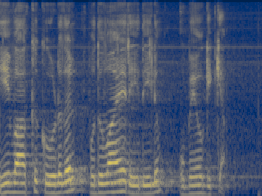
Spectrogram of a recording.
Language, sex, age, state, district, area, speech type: Malayalam, male, 18-30, Kerala, Idukki, rural, read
